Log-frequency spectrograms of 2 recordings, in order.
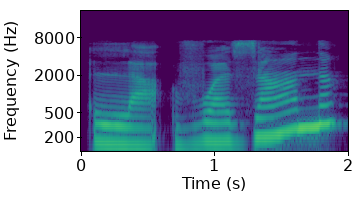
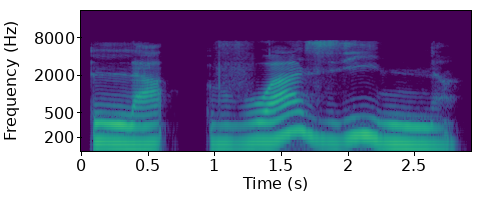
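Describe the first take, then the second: First: The vowel keeps the masculine 'voisin' sound. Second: The vowel changes from the masculine 'voisin' sound. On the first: The speaker calls it wrong. "On ne dit pas la voisine" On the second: The speaker calls it right. "on dit la voisine"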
